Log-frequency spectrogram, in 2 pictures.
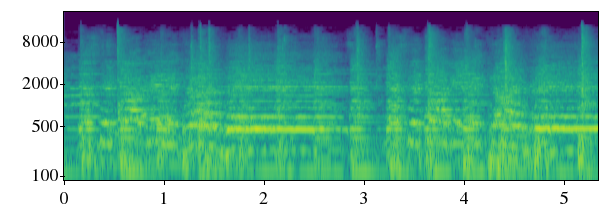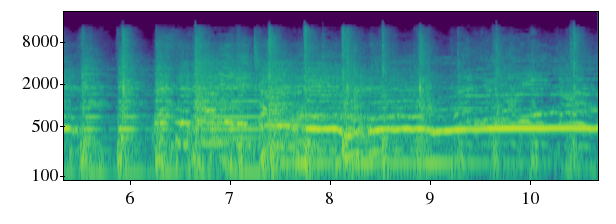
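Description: A live song: singing with long held notes over an electric keyboard accompaniment with a steady beat.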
